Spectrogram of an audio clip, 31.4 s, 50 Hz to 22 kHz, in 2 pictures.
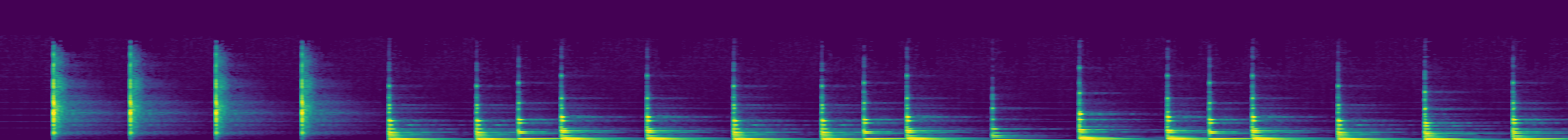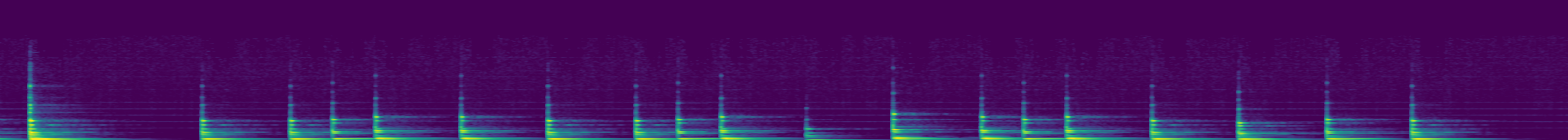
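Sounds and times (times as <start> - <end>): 
marimba etude in C major played with 4 mallets: 3.9 - 16.8, 17.7 - 30.6.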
